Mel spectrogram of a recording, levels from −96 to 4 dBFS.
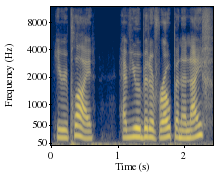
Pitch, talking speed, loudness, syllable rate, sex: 200 Hz, 270 wpm, -15 LUFS, 6.6 syllables/s, female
